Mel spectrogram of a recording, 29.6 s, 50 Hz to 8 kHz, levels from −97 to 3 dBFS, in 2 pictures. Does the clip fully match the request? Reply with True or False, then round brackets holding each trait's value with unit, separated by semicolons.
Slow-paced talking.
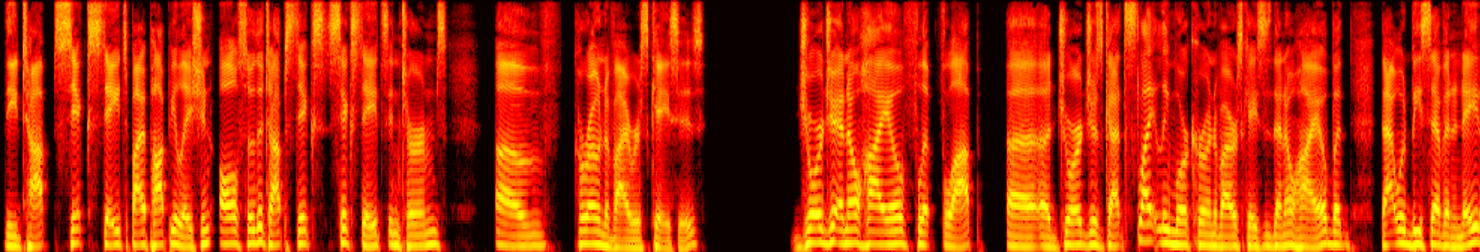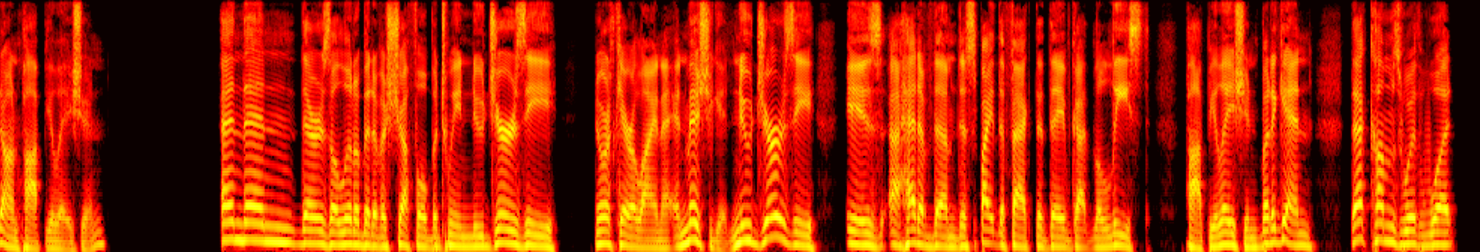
False (160 wpm)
